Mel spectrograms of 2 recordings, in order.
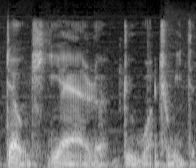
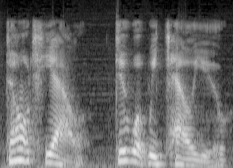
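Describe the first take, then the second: First: Low, soft menacing character voice; trial character voice. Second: Put-on higher-pitched childlike captor; Kagari child voice. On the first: Player auditioning an alternative voice for Kagari, low and hushed. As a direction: drop it deep and quiet for a captor. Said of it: "Or should I be like". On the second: Player auditioning Kagari's child voice for a threat, high childlike. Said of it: "child voice I gave her before?". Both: Shown as a demonstration.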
